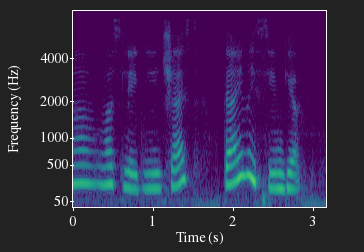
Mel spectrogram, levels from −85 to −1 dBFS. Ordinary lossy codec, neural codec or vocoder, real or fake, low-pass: Opus, 16 kbps; codec, 16 kHz, about 1 kbps, DyCAST, with the encoder's durations; fake; 7.2 kHz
